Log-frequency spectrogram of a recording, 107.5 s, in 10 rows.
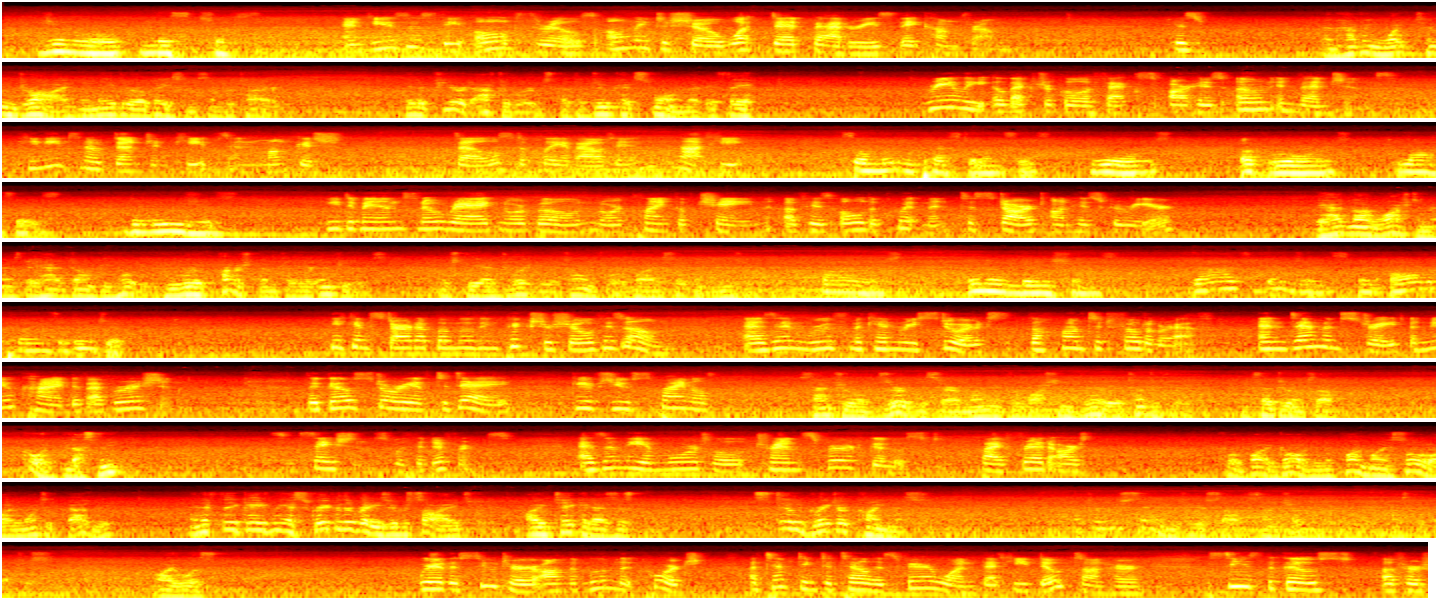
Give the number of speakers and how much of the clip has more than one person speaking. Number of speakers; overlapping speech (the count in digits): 3, no overlap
